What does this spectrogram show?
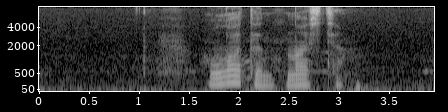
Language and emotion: Russian, neutral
